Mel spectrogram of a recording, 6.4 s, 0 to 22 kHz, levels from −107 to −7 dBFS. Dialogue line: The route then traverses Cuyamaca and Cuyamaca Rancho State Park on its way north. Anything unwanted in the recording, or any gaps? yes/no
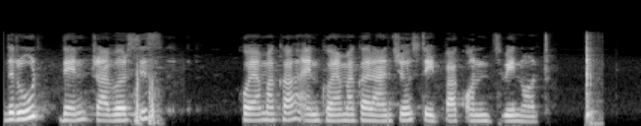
yes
